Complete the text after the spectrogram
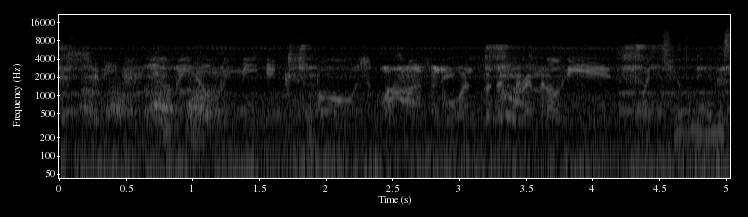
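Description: A young man talks casually into a microphone.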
